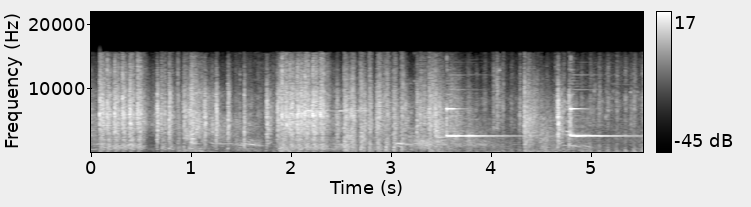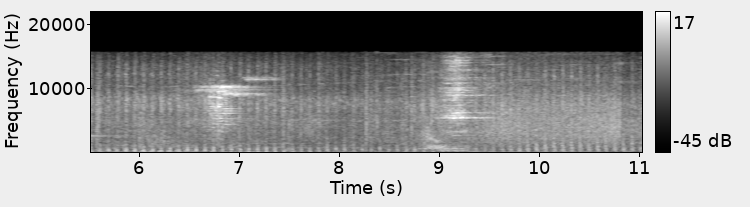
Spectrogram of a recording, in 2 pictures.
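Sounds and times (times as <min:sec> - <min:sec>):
helicopter rotor chopping: 0:00.0 - 0:11.0.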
